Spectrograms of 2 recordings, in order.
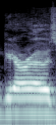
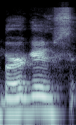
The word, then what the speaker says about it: Burgos: pronunciations on this one i've got shane bureau's versus billy quantitaro it's a shane burgos and billy quarantillo court yep billy q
